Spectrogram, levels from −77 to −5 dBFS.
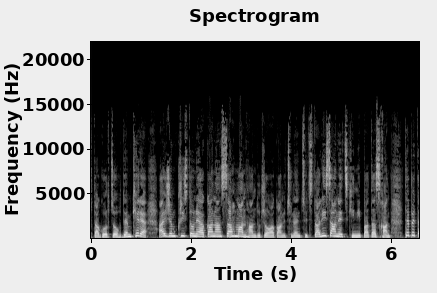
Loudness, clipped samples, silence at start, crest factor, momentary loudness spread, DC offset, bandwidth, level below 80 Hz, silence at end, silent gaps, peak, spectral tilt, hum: -18 LUFS; under 0.1%; 0.05 s; 10 dB; 6 LU; under 0.1%; 15 kHz; -54 dBFS; 0 s; none; -6 dBFS; -4.5 dB/octave; none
